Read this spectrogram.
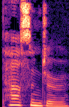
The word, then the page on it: passenger: American English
